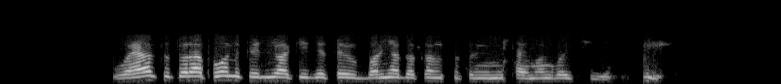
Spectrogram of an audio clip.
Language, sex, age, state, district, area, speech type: Maithili, male, 30-45, Bihar, Begusarai, rural, conversation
